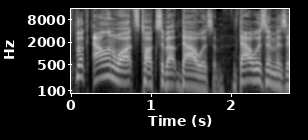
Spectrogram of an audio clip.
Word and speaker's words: Taoism: Why didn't we just spell it with a D? I don't know. It comes from, you know, Chinese words, so I guess they wrote it, they heard it wrong, and I don't know. Anyway, it's pronounced Taoism. And the book is called Taoism, Way Beyond Seeking.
